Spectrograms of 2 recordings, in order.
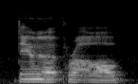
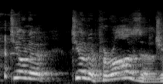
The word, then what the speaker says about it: Deonna Purrazzo: And he'd need it because Nia Jax is back and she squashes Deonna Purrazzo, butchered that name, her opponent to celebrate. – Deonna Purrazzo, the right.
